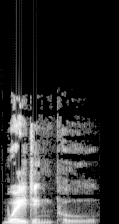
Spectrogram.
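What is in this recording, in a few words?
"wading pool", British English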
